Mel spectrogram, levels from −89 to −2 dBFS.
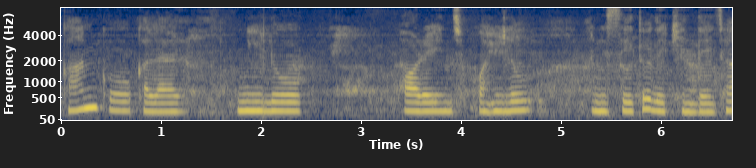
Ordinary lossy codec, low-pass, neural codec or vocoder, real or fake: none; none; codec, 16 kHz, 4 kbps, FunCodec, trained on LibriTTS, 50 frames a second; fake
